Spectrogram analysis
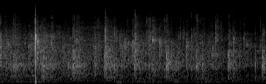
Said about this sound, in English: They're doing a lot of work, not only with our budget, but also to help make sure that we're making the wise decisions, that we are able to do this, and that deserves our appreciation. So let's give them a round of applause, why don't we?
